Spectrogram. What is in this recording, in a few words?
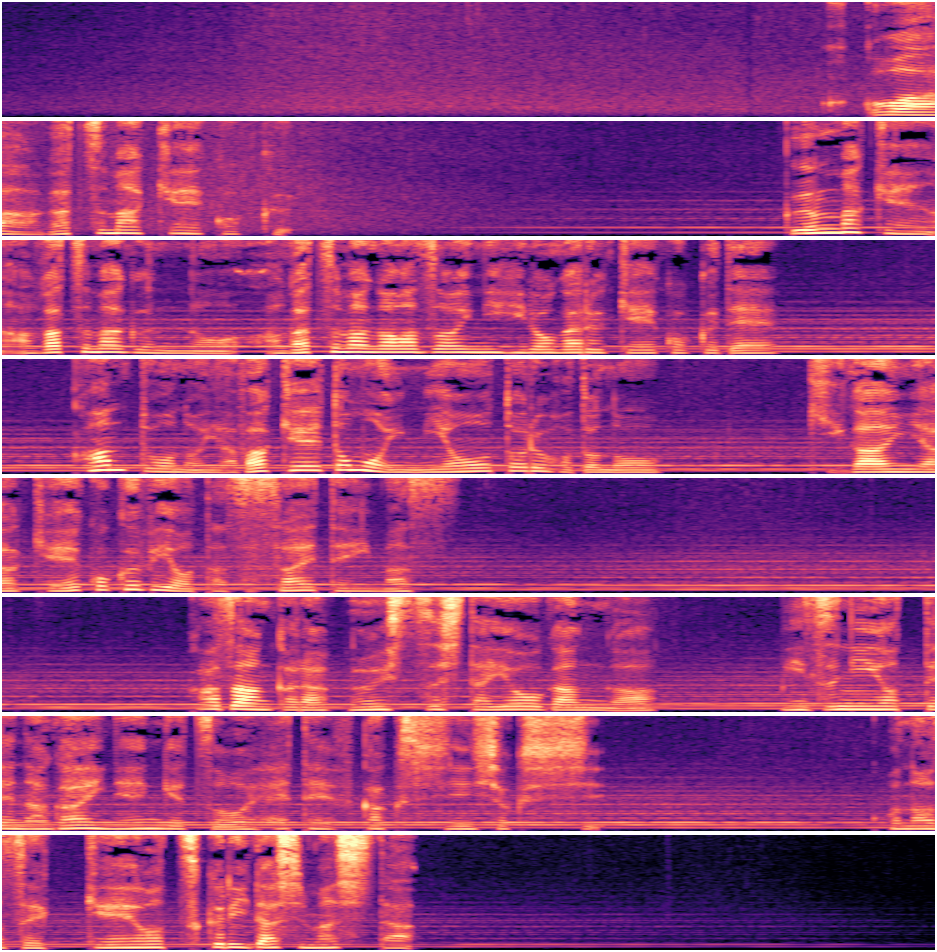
japanese documentaries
